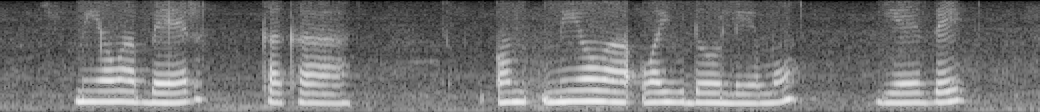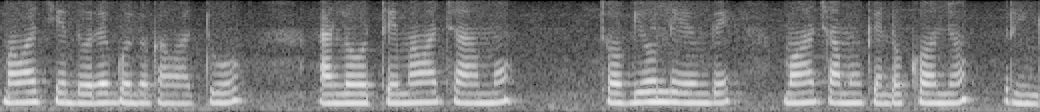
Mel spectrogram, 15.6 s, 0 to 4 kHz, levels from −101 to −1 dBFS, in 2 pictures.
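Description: No technical faults are audible.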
